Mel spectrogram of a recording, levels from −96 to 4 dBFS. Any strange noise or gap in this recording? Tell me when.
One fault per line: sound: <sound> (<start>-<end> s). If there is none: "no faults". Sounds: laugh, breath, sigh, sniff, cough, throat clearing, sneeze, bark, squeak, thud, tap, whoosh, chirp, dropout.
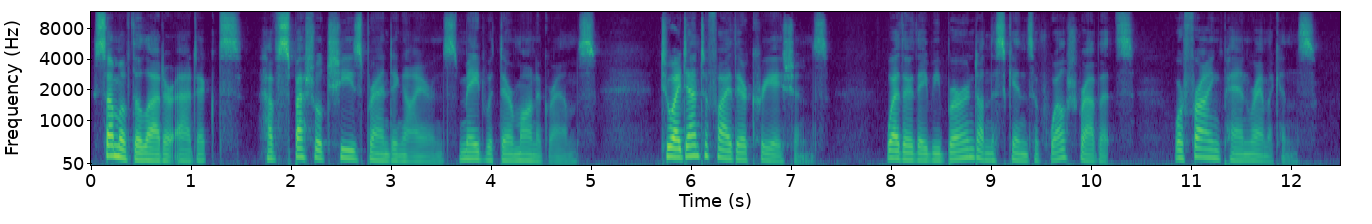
no faults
